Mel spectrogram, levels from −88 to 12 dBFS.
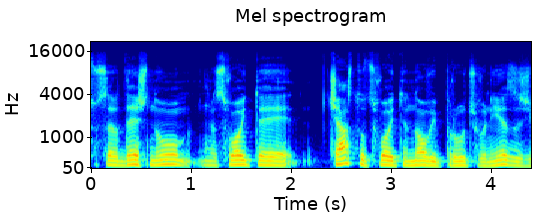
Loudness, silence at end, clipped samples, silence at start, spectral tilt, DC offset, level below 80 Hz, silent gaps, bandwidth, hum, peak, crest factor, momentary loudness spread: -22 LUFS; 0 s; under 0.1%; 0 s; -6.5 dB/octave; under 0.1%; -64 dBFS; none; 13.5 kHz; none; -4 dBFS; 18 dB; 6 LU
